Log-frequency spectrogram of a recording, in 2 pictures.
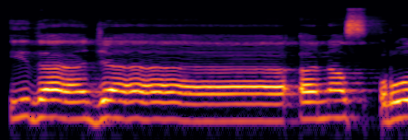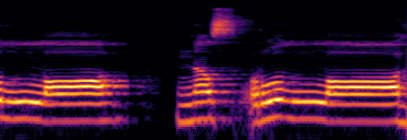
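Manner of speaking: slow melodic tajweed chant; Quran recitation. Shown as a demonstration. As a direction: recite the verse slowly, drawing out each word. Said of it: "اس طریقے سے پڑھیں گے".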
